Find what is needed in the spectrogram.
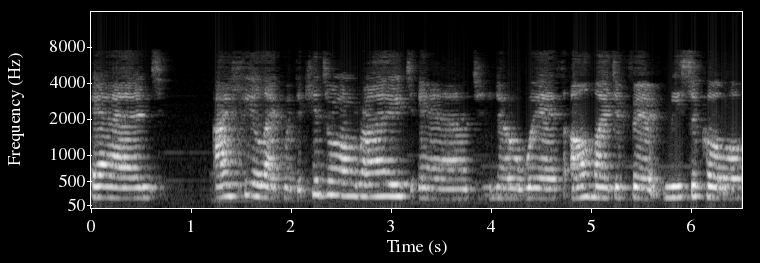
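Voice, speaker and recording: In an American accent, a woman talks at a fairly slow pace and medium pitch, her intonation monotone and flat. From San Francisco Peninsula, California. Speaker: saxophonist. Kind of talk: casual interview on a livestream.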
